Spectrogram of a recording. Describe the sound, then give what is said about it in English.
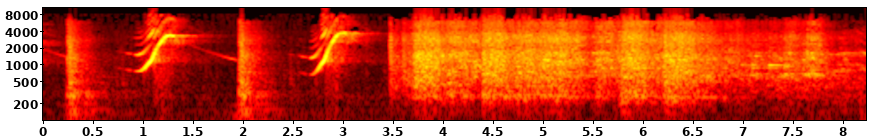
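A cartoon-style crash of someone trying to go through doors locked with Yale locks: two sharp thumps, each followed by a rising whistle-like slide, then a loud, sustained crashing clatter lasting several seconds. “Watch me go through these doors.”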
